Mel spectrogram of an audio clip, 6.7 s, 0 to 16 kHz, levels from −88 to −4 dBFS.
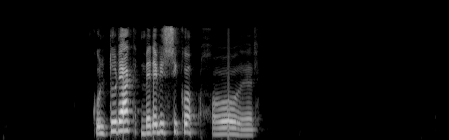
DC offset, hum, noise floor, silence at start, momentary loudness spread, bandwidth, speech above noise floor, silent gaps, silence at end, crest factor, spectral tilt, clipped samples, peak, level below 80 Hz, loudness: under 0.1%; none; under -90 dBFS; 1.45 s; 16 LU; 8.2 kHz; over 62 dB; none; 2.9 s; 24 dB; -3.5 dB/octave; under 0.1%; -8 dBFS; -74 dBFS; -28 LUFS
